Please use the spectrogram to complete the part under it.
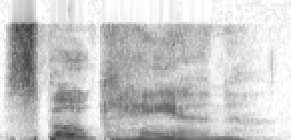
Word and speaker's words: Spokane: Spokane, which I believe we have settled on the pronunciation. – Yes, yes. Not Spokane.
